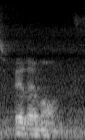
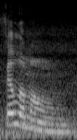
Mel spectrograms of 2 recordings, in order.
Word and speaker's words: Philemon: Just like Philemon, I can never say that right. – Most people don't. The actual way to say that is Philemon. – Philemon.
